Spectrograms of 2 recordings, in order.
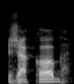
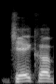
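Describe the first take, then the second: First: The name is pronounced the French way. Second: The name is pronounced the English way. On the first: "In French, it's Jacob" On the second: "the way we pronounce that name in English"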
